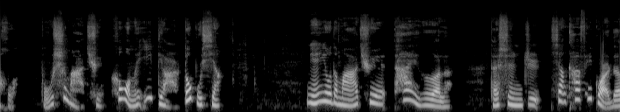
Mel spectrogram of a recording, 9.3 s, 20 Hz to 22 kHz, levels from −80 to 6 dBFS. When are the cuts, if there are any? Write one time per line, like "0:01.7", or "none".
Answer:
0:01.6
